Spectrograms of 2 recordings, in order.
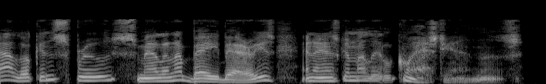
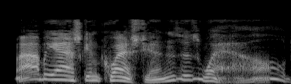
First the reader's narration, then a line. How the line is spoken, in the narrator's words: Jonas said dreamily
